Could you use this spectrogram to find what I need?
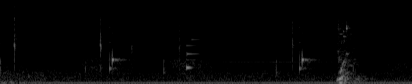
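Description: Bright magical chimes ring out in short bursts.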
